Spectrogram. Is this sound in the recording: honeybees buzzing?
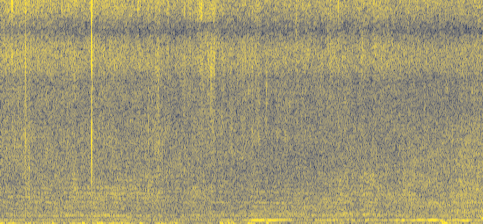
yes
